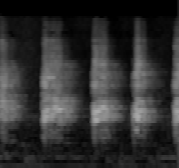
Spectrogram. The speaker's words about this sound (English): Actual duck sounds. Duck Hodges. Actual duck sounds.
